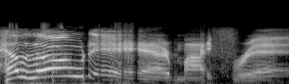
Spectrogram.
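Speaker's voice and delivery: very slow, loud, swooping, drawn-out screaming. Voicing a person who suddenly screams a greeting: screaming greeting. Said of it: "this person screaming, like".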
